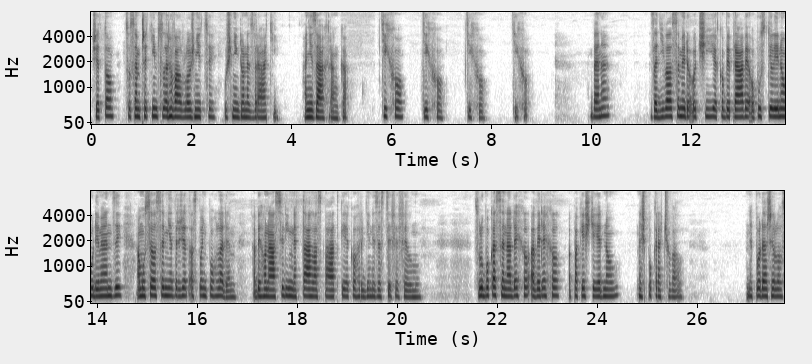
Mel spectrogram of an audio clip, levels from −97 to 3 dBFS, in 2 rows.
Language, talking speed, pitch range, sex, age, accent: Czech, 125 wpm, 185-205 Hz, female, 30-49, native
